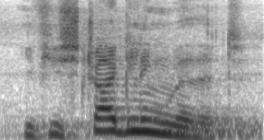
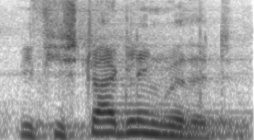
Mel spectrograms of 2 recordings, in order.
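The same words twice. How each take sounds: The two takes are said the same way.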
